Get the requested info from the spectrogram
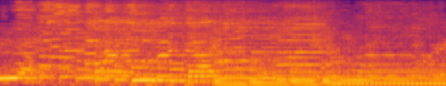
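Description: Acoustic blues guitar picking along with held harmonica notes, an instrumental passage after a sung line. The harmonica settles into a low, steady chord about halfway through.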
